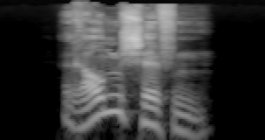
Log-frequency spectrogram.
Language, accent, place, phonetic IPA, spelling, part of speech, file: German, Germany, Berlin, [ˈʁaʊ̯mˌʃɪfn̩], Raumschiffen, noun, De-Raumschiffen.ogg
- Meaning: dative plural of Raumschiff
